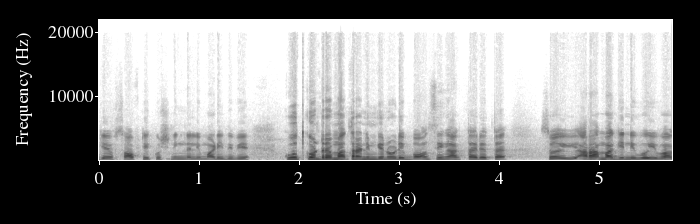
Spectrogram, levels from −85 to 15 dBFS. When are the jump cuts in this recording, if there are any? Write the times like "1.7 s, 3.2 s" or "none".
1.7 s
